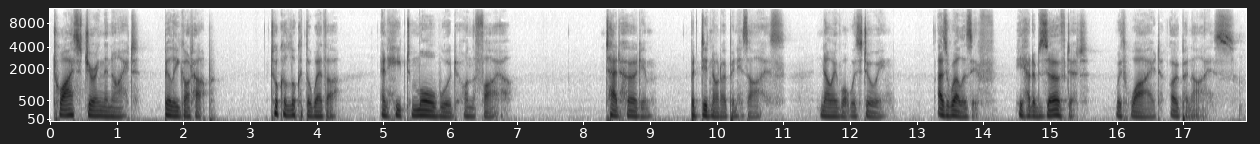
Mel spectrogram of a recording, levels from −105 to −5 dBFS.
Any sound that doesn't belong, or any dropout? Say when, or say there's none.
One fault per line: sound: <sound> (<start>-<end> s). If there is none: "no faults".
no faults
